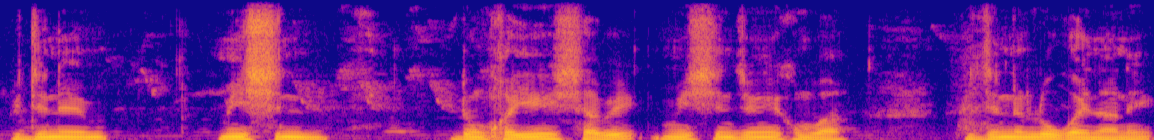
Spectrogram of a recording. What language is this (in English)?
Bodo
